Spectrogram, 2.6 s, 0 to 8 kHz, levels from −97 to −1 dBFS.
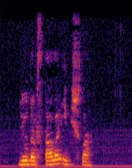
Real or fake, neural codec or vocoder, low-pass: real; none; 7.2 kHz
